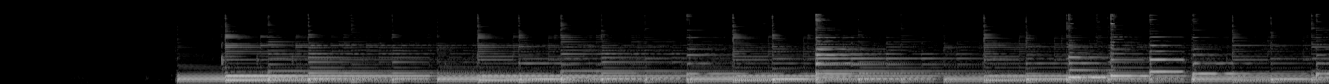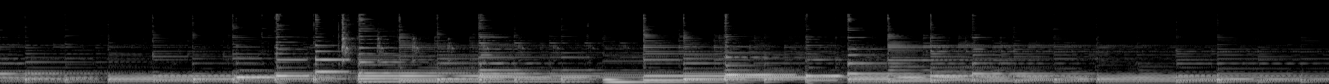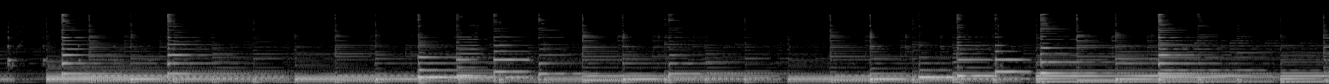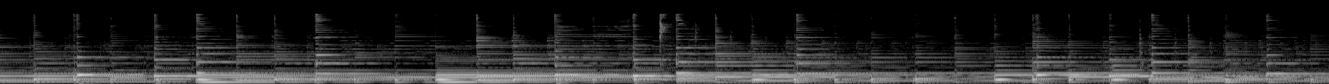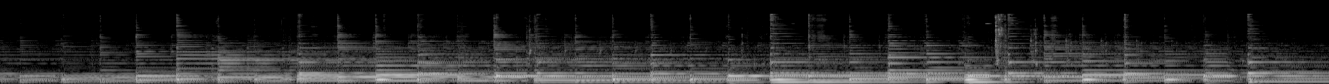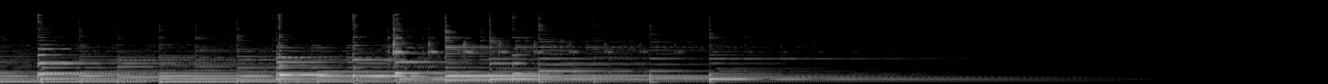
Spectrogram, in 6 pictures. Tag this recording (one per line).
soundtrack
acoustic
ambience
ambient
delay
film
guitar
